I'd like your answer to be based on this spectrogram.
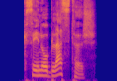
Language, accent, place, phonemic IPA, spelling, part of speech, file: German, Germany, Berlin, /ksenoˈblastɪʃ/, xenoblastisch, adjective, De-xenoblastisch.ogg
- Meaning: xenoblastic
